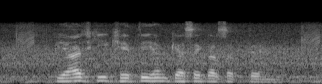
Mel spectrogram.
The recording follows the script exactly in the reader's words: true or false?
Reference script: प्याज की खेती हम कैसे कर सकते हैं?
true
